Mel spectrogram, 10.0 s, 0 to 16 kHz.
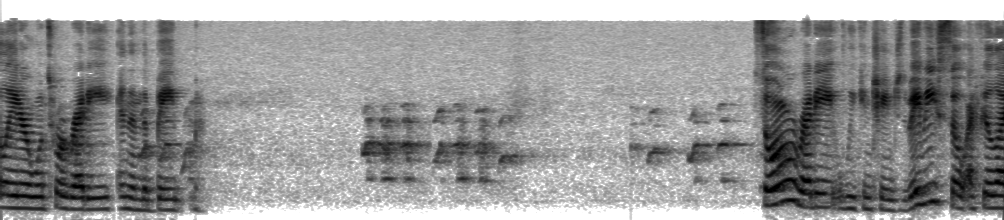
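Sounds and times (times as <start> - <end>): dog whining: 3.6 - 5.3, 6.3 - 7.5.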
